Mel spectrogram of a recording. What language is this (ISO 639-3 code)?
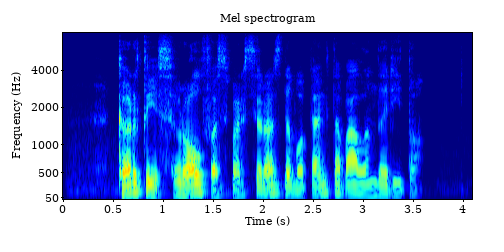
lit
